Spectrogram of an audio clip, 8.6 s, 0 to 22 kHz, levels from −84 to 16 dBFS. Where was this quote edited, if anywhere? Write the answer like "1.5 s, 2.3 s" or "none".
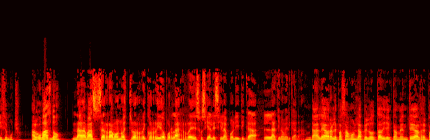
none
